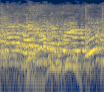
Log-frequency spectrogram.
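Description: Several people talking and calling out over one another, echoing in a hall.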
